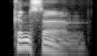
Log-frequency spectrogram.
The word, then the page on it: concern: British English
